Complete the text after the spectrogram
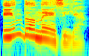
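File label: "indonesia", Ukrainian; gcompris; geography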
